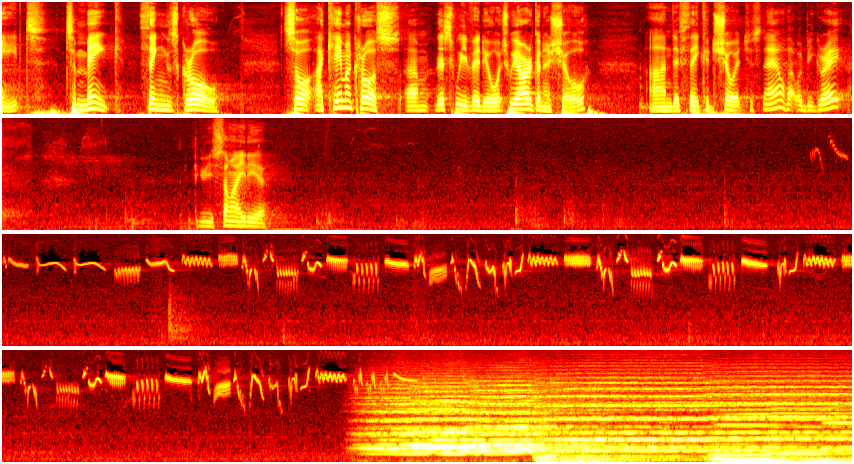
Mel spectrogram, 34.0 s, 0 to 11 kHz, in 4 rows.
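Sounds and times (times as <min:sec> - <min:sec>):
songbird warbling song: 0:16.5 - 0:30.6
orchestral string music: 0:29.0 - 0:34.0.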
